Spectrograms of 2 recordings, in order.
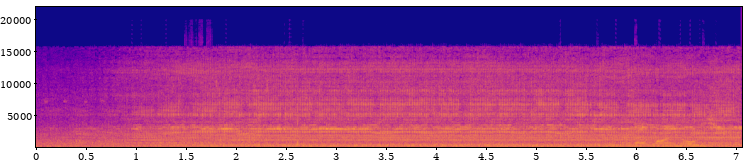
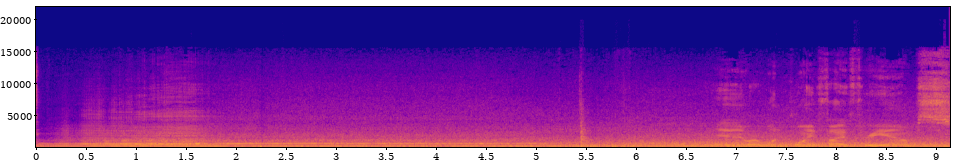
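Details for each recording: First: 1997 Sharp 8500 BTU window air conditioner, compressor running a few minutes after start-up on high then low fan, about 4.6–5.4 A and 450–600 W; steady high metallic ringing over compressor hum and fan rush, which it always does shortly after start-up. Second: Sharp window air conditioner, fan motor with replaced ball bearings (originals were shot, oil didn't help), running on high speed: steady hum and even airflow, no growl or squeal, healthy bearings.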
